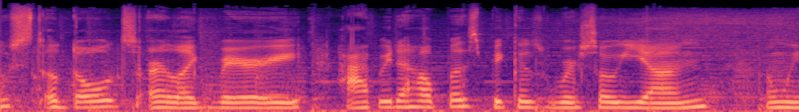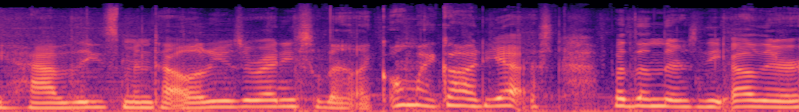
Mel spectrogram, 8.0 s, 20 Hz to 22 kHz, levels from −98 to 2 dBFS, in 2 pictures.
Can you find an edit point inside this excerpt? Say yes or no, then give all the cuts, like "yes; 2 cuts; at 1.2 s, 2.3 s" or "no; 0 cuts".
no; 0 cuts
